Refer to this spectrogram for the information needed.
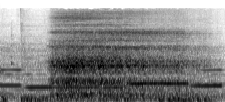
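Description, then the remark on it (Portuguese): A single long, deep breath with the mouth closed, a steady airy rush lasting nearly two seconds, with a soft oceanlike hiss and no talking. “Agora, com muita delicadeza, feche a sua boca e mantenha essa respiração ainda profunda, que nos remete ao som do mar.”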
